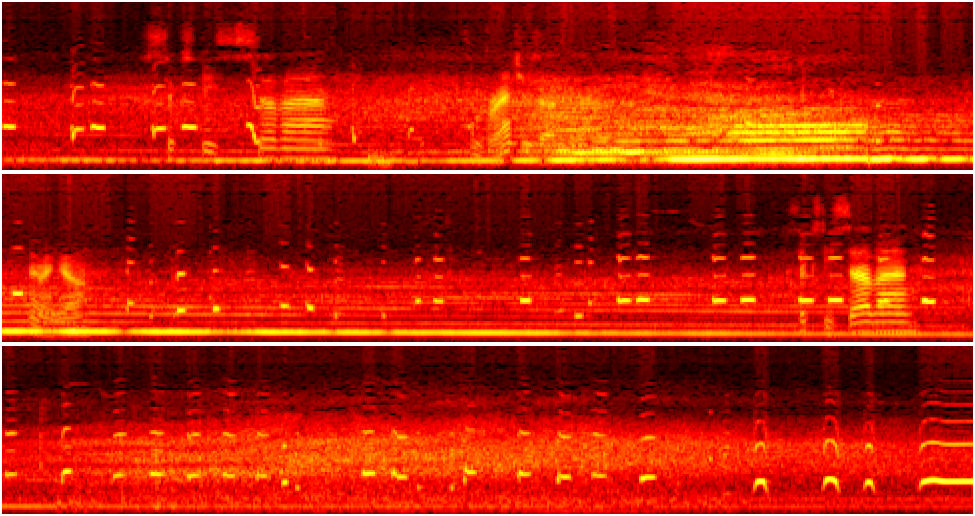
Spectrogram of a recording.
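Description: A metal detector gives short high beeps.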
